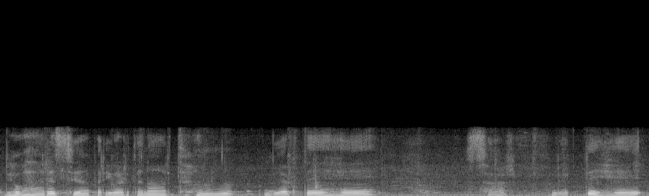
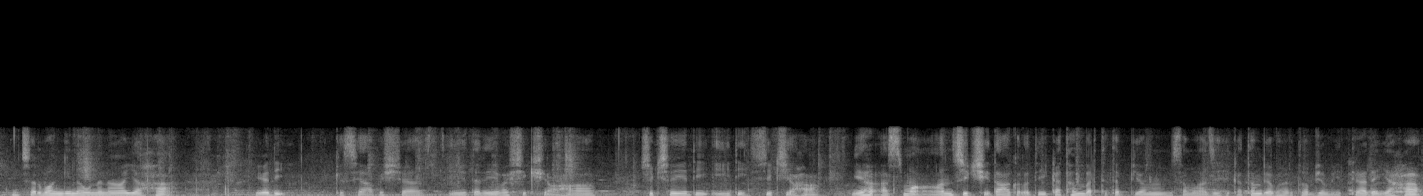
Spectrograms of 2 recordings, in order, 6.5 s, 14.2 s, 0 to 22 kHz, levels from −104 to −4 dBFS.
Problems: constant background noise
